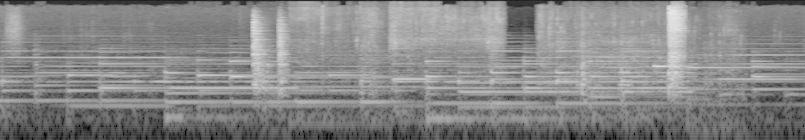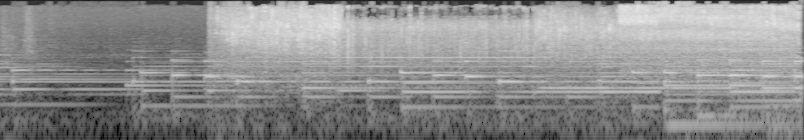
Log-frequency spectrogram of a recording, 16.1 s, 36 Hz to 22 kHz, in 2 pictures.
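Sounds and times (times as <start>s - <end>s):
background piano music: 0.0s - 16.0s
food sizzling in a frying pan: 10.2s - 16.0s.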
